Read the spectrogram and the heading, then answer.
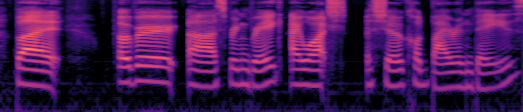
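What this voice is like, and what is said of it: Usual voice. Nothing is said of it.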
